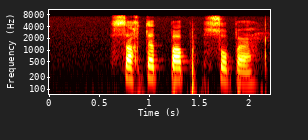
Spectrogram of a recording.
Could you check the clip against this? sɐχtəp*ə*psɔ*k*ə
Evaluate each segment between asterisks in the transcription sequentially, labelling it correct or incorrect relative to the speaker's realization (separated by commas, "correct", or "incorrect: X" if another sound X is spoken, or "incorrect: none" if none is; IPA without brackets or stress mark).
incorrect: ɐ, incorrect: p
